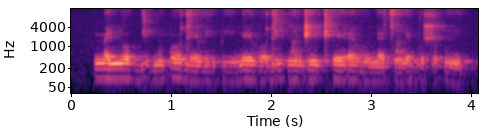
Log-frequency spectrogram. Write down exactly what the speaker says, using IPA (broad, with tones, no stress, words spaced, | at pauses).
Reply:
mɛ˦ɲoː˦ɡ͡bi˨ bũ˨poː˦deː˨ liː˨piː˨ŋeː˦ βo˨diː˦ɡã˦ d͡ʒĩ˦˨kʰeː˦ ɾɛ˦βu˨nɛ˨t͡sã˨ ɾe˦bʊ˨ʃʊ˨pĩ˨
